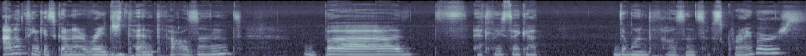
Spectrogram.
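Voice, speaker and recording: A woman with a non-native accent speaks at a fairly low pitch with ordinary pitch variation. Her pace is very slow, with long, frequent pauses. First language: not English. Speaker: art YouTuber. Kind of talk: casual vlog. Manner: halting, many repeats; animated.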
